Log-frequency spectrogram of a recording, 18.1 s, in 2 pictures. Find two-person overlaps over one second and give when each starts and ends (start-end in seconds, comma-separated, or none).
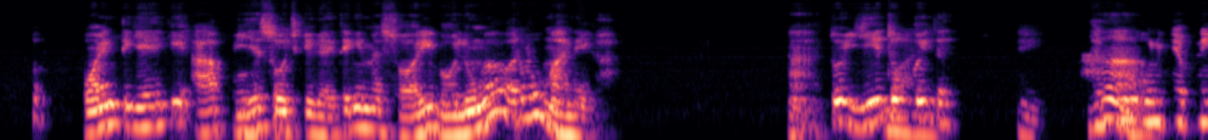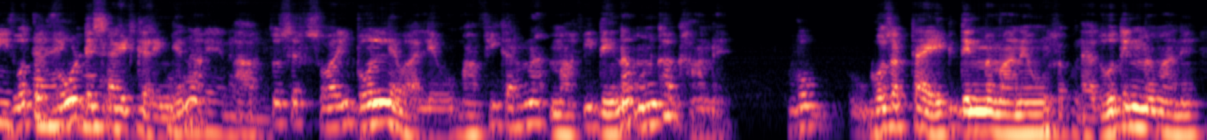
9.2-11.0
